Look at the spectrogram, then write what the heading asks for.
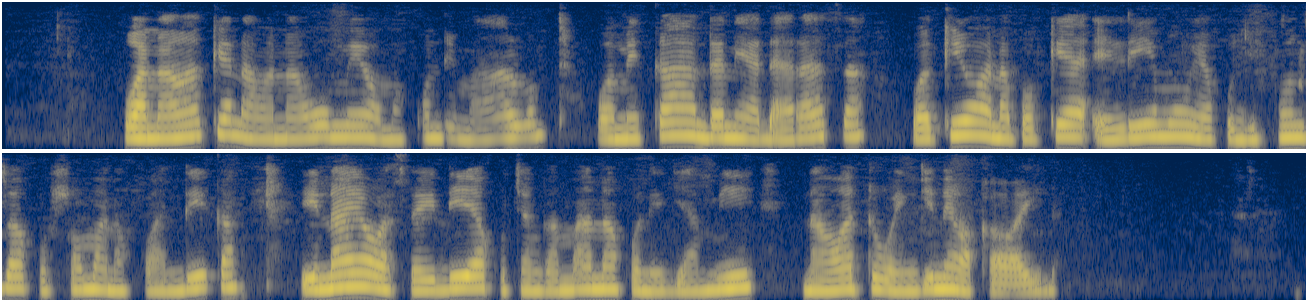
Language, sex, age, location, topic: Swahili, female, 25-35, Dar es Salaam, education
